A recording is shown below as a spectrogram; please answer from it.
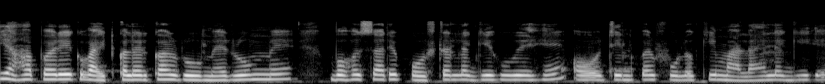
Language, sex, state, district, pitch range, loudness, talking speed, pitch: Hindi, female, Odisha, Sambalpur, 205-225 Hz, -16 LUFS, 175 wpm, 215 Hz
